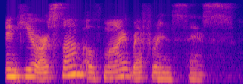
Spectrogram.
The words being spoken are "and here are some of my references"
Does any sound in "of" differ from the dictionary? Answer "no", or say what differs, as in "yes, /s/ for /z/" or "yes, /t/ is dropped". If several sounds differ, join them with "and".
no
